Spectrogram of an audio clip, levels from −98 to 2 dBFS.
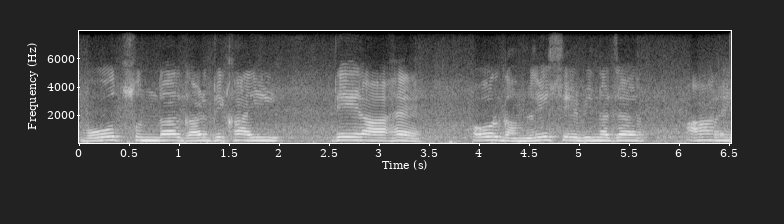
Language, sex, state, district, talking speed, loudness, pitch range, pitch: Hindi, female, Haryana, Charkhi Dadri, 130 wpm, -13 LUFS, 210-225 Hz, 215 Hz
